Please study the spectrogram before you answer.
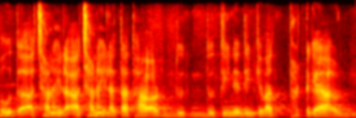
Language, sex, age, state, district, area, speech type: Hindi, female, 18-30, Bihar, Samastipur, rural, spontaneous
